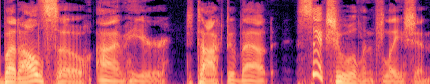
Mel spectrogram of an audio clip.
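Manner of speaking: very deep, low-slung character voice, pitched way down. Greeting the other speaker as a surprise visitor: Sam Elliott voice. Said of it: "It's me, Sam Elliott".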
